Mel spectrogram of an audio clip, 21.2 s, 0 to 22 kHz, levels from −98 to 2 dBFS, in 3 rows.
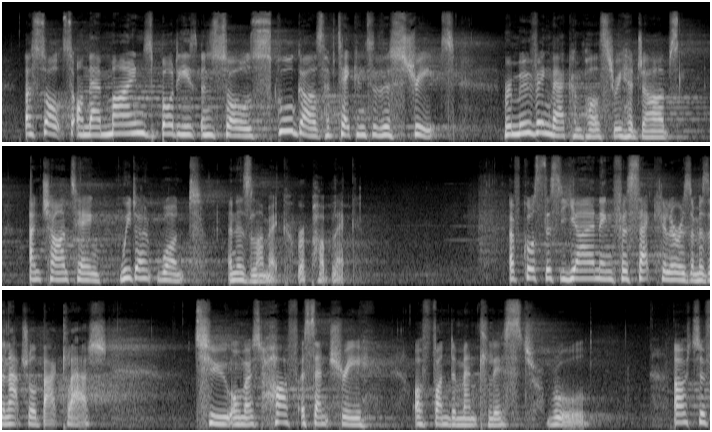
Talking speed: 125 wpm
